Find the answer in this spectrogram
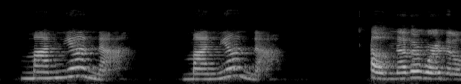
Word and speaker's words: mañana: Mañana, which is tomorrow, it's all A's. Mañana. Remember the N with the squiggly or the tilde is a ñ sound. Without it, it would just be manana.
